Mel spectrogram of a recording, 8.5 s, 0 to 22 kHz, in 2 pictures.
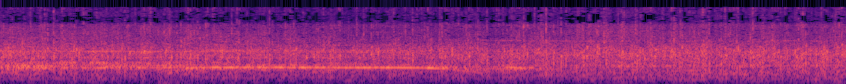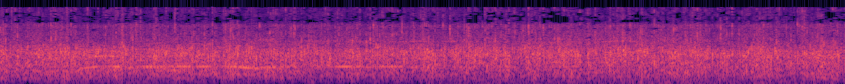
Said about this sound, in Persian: که با استقبال پرشور تماشاگران مواجه شد و اونها 12 دقیقه عوامل این فیلم رو در کاخ جشنواره کن تشویق کردن.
